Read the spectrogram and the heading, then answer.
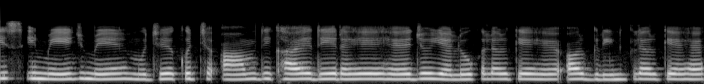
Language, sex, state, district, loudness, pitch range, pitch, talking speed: Hindi, female, Bihar, West Champaran, -14 LUFS, 240-255 Hz, 250 Hz, 170 wpm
